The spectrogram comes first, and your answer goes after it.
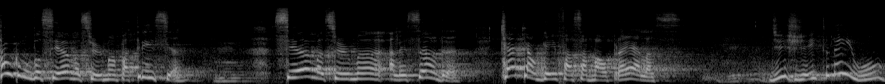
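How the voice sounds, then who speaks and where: A high-pitched woman speaks fairly slowly with very wide pitch swings, very even loudness, and long, frequent pauses, amid audible room echo and noticeable background noise. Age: 70s. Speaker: pastor's widow. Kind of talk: interview.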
